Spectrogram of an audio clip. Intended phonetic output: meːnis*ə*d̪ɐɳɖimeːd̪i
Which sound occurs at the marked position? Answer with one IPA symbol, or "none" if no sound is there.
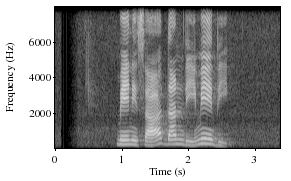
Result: a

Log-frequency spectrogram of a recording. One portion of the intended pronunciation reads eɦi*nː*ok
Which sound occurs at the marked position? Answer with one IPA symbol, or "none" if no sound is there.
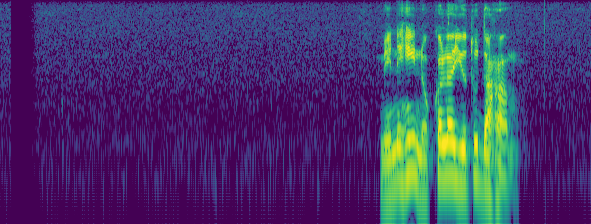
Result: n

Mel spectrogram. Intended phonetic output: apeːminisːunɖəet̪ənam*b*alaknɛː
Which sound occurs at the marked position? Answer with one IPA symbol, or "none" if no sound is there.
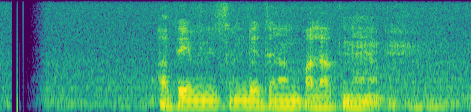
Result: p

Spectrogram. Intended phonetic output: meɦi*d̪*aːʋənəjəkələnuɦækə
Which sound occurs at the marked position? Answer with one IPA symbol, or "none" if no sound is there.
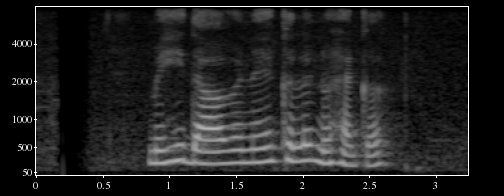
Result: d̪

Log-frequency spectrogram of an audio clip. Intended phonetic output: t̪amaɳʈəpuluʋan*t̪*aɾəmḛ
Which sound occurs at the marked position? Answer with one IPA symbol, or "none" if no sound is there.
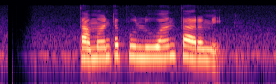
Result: t̪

